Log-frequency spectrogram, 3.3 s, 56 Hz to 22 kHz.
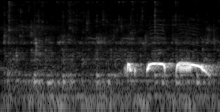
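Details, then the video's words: Spotted dove, Hạp Bổi song style: faint background murmur, then a short coo, a hooked coo and a long drawn-out coo that falls away at the end, low and soft in tone. "Tiếng chim cu gáy Giọng Hạp Bổi 38. Đủ bài THúc GÁY GỌI - GÙ HAY Kích Bổi Nhanh Nổi, Cu đất gáy"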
